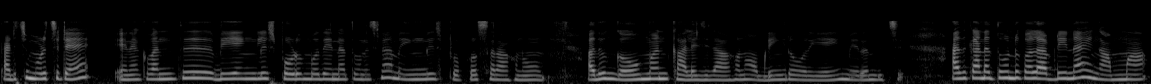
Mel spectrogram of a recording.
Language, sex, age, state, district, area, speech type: Tamil, female, 18-30, Tamil Nadu, Tiruchirappalli, rural, spontaneous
